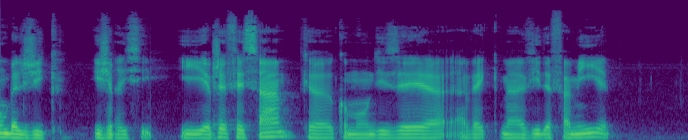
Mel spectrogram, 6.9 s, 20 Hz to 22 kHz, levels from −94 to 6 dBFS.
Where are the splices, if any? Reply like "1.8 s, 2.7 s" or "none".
1.1 s, 2.1 s, 3.0 s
